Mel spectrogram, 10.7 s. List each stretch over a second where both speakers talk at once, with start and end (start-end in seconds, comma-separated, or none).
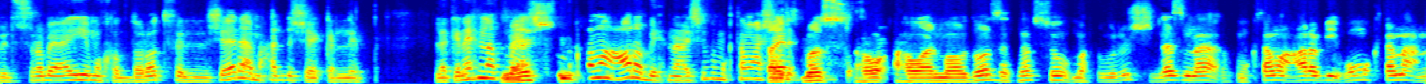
none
